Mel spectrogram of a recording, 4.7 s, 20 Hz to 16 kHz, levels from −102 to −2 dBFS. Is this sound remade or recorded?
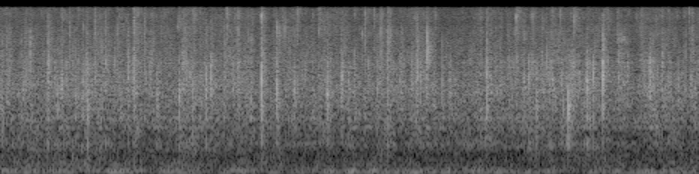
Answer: remade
